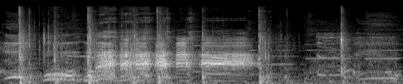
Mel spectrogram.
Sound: evil laughter

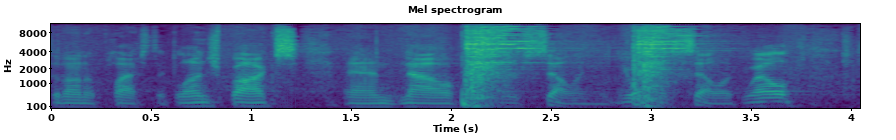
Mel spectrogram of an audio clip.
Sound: banging

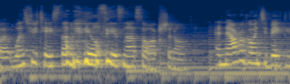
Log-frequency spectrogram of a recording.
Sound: chuckles

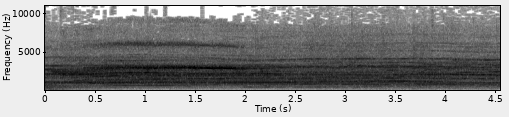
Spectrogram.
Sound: audience cheering

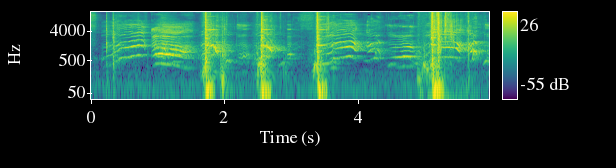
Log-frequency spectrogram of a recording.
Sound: screams

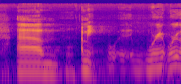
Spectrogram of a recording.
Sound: laugh

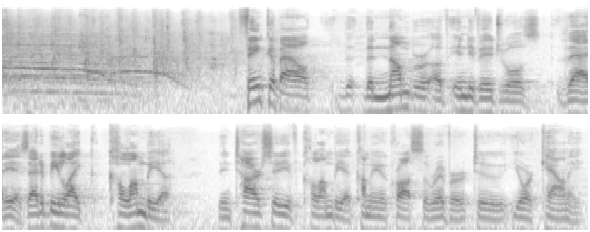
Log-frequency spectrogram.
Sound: applause

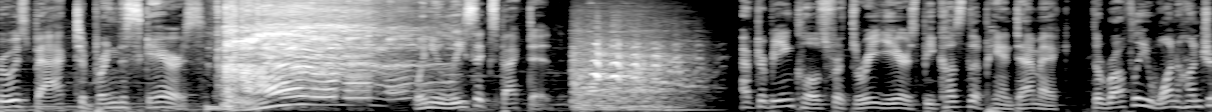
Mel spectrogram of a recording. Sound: laughs

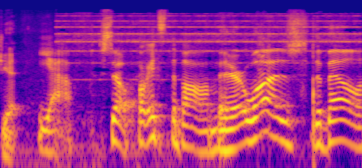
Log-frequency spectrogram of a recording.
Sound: bell rings

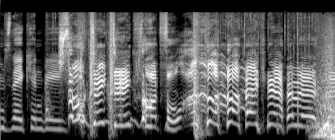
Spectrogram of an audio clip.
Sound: crying

